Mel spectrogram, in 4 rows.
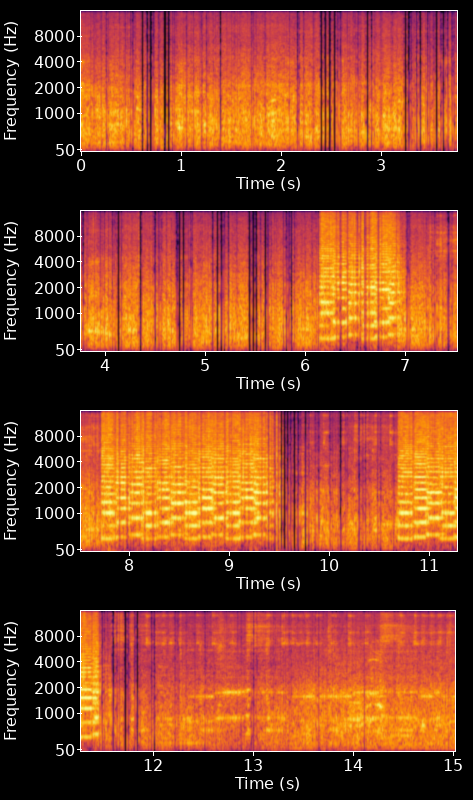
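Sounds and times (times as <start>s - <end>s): road noise: 6.0s - 15.0s
bus horn playing stepping notes: 6.2s - 7.0s, 7.7s - 9.5s, 10.6s - 11.6s.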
